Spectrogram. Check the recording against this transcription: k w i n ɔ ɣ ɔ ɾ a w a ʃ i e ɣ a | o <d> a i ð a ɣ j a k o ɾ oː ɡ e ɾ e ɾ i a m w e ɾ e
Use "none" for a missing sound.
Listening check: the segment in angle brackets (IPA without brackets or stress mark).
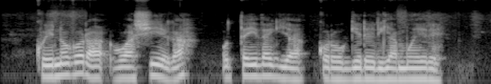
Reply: t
